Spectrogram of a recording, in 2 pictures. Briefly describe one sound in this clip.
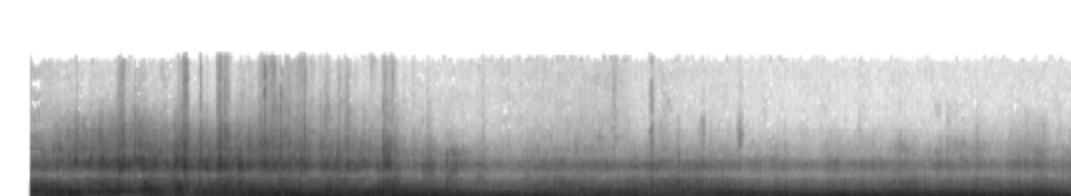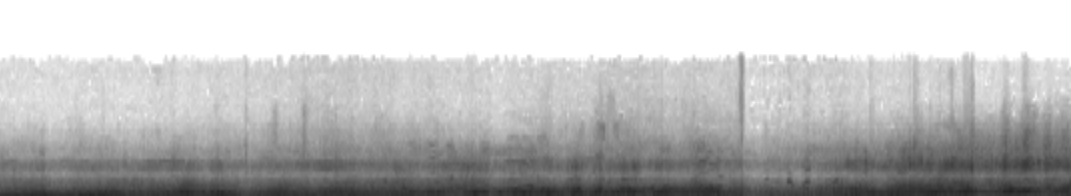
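A jet roars overhead, loud and steady.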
